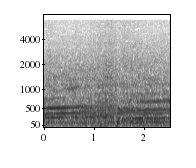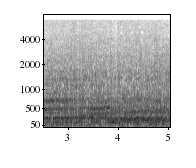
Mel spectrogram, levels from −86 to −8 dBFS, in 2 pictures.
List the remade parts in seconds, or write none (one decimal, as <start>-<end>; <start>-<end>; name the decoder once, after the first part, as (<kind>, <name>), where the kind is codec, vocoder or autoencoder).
0.7-1.9 (vocoder, Vocos); 3.0-5.1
